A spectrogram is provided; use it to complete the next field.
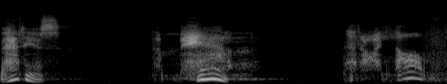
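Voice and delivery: slow, soft, shocked whisper.

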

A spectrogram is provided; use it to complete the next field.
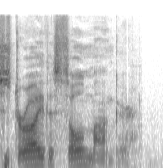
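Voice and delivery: soft, hushed whispered voice. Voicing an unseen voice heard in the scene: whispering voice. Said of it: "You actually hear a voice whisper".

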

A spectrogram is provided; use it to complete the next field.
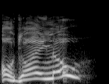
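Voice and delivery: taunting, ridiculing, teasing delivery. Retelling what a man says every time: mocking imitation of him. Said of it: "he be like".

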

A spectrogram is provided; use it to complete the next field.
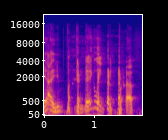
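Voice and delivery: talking while laughing through the words. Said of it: "He's like".

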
